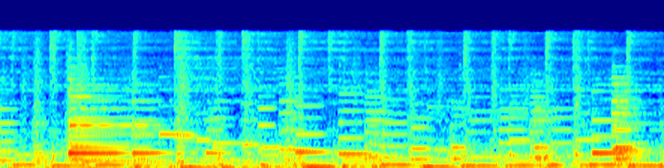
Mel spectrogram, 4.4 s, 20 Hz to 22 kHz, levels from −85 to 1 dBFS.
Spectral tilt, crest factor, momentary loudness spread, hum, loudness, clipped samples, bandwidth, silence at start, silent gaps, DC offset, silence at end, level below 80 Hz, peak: -6.5 dB/octave; 14 dB; 7 LU; none; -21 LUFS; under 0.1%; 10 kHz; 0 s; none; under 0.1%; 0 s; -26 dBFS; -4 dBFS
